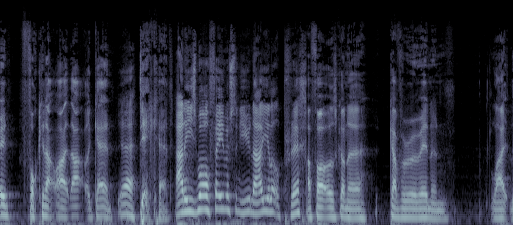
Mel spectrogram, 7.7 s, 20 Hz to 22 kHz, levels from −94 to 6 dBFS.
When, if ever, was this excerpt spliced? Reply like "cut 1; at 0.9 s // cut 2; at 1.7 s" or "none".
cut 1; at 4.6 s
